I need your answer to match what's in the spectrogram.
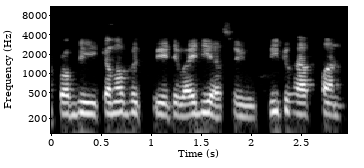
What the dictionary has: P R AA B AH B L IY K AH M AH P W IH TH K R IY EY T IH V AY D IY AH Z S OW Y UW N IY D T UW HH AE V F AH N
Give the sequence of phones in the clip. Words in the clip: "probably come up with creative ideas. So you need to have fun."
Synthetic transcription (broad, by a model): P R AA B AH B L IY K AH M AH P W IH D K R IY EY T IH V AY D IY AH S OW Y UW N IY D T UW HH AE V F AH N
